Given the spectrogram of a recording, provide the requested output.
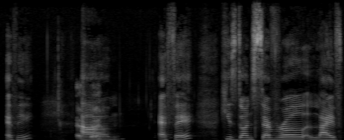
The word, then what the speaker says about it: Hifi: He's been featured in the Hifi magazine. Am I pronouncing that right, Kofi? Yes, correct. Hifi? Hifi.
